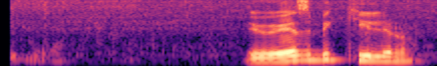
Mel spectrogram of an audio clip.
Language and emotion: Russian, neutral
